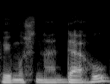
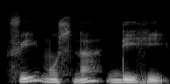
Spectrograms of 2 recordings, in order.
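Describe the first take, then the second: First: The case vowel after musnad is a. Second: The case vowel after musnad is i. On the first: The speaker calls it wrong. "Bukan kita baca" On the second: The speaker calls it right. "ya berarti kasroh"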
